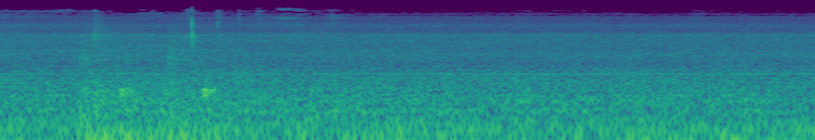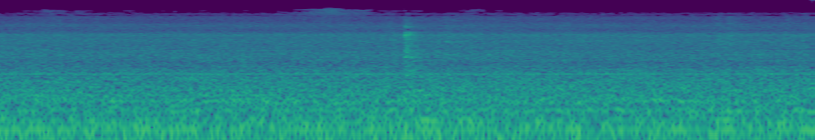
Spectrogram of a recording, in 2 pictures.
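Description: Hankyu Kobe Line train heard from inside the car beside the doors as it rolls in along the terminal platform: a steady low running rumble with a faint steady hum and a few light clicks.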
